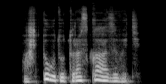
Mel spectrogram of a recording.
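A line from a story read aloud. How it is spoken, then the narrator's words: Grumbled. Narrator (Russian): буркнула Васька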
